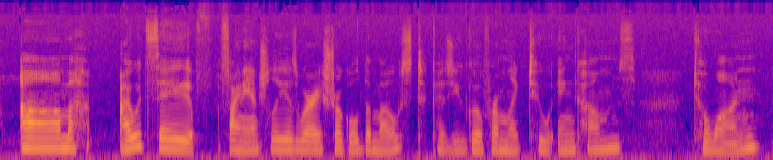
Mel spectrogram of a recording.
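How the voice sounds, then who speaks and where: In a very clean recording with a silent background, a woman talks in a normal speaking voice. Her pitch is medium, her intonation fairly even and her pace fairly slow. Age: 30s. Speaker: podcast guest, single mother. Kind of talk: casual chat.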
